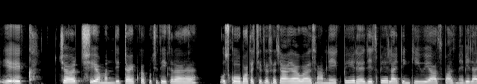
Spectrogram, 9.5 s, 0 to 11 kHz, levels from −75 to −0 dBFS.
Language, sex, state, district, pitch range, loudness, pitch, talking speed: Hindi, female, Punjab, Pathankot, 190-220 Hz, -15 LUFS, 200 Hz, 205 wpm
